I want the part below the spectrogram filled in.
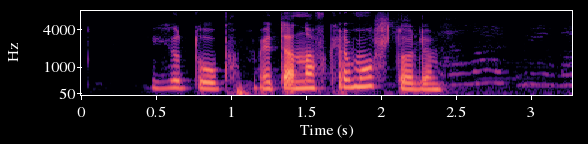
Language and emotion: Russian, neutral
